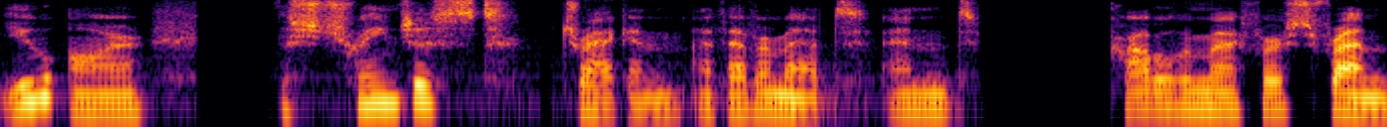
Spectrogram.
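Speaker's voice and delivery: soft, hushed stage whisper. Speaking in character to a sleeping dragon: half-whispering. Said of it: "whispers out".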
